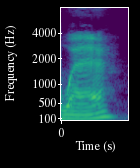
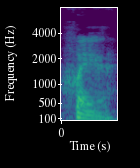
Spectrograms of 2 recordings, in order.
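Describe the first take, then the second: First: The word starts with a plain W sound. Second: The word starts with a breathy HW sound. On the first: "instead of saying where" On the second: "you put an H before the the uh, W, so it becomes where"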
